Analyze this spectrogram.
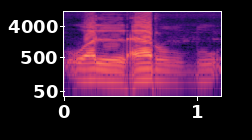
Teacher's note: Kemudian wal ardu, alif di sini, alif lam di sini kita namakan dengan alif lam qamariyah karena alif lam yang kita tulis dan dibaca dengan jelas suara lamnya. Kemudian al ardu, wal ardu, ro-nya sama tebal, ya, karena didahului dengan fathah.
